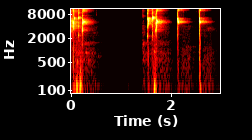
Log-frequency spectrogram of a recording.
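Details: Lovebird 'koek' calling at a rival to raise other lovebirds' excitement; a short cluster of piercing chirps, a pause, then another cluster and two single sharp squeaks.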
